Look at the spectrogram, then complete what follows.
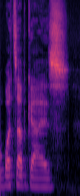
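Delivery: delivery broken up by dramatic pauses. Redoing one's own show intro greeting: imitating own dramatic pauses. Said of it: "with the dramatic pauses and everything".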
